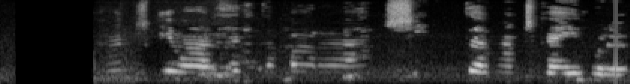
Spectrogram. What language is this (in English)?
Icelandic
